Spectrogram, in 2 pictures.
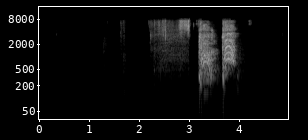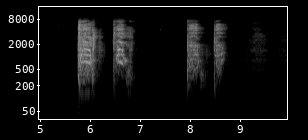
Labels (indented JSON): {
  "expert_labels": [
    {
      "quality": "poor",
      "cough_type": "dry",
      "dyspnea": false,
      "wheezing": false,
      "stridor": false,
      "choking": false,
      "congestion": false,
      "nothing": true,
      "diagnosis": "COVID-19",
      "severity": "severe"
    },
    {
      "quality": "good",
      "cough_type": "wet",
      "dyspnea": false,
      "wheezing": false,
      "stridor": false,
      "choking": false,
      "congestion": false,
      "nothing": true,
      "diagnosis": "lower respiratory tract infection",
      "severity": "mild"
    },
    {
      "quality": "good",
      "cough_type": "wet",
      "dyspnea": false,
      "wheezing": false,
      "stridor": false,
      "choking": false,
      "congestion": false,
      "nothing": true,
      "diagnosis": "lower respiratory tract infection",
      "severity": "mild"
    },
    {
      "quality": "good",
      "cough_type": "dry",
      "dyspnea": false,
      "wheezing": false,
      "stridor": false,
      "choking": false,
      "congestion": false,
      "nothing": true,
      "diagnosis": "upper respiratory tract infection",
      "severity": "mild"
    }
  ],
  "age": 52,
  "gender": "female",
  "respiratory_condition": false,
  "fever_muscle_pain": true,
  "status": "healthy"
}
